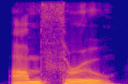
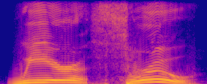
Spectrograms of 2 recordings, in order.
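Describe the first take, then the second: First: Said in the usual way. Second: "We're through" lifted high and held; raised answering line. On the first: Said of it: "George Floyd's actual last words". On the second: Acted. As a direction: answer back up high, with resolve. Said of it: "responses that I wrote".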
